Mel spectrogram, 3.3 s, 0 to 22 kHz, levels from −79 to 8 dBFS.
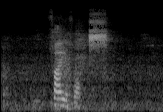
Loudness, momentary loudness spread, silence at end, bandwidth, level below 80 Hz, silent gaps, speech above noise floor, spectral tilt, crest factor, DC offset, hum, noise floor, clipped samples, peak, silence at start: -24 LUFS; 24 LU; 0.2 s; 16.5 kHz; -62 dBFS; none; 25 dB; -1 dB/octave; 22 dB; under 0.1%; none; -49 dBFS; under 0.1%; -6 dBFS; 0.05 s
